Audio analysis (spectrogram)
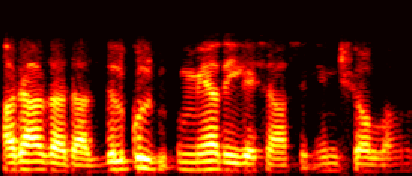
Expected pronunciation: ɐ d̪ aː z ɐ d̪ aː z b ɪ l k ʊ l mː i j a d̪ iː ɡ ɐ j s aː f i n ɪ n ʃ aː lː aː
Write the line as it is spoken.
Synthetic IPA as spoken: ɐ d̪ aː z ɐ d̪ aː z b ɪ l k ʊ l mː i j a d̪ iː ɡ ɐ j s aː s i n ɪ n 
